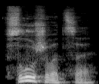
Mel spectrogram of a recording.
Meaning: to listen attentively (to)
- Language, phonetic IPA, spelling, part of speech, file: Russian, [ˈfsɫuʂɨvət͡sə], вслушиваться, verb, Ru-вслушиваться.ogg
